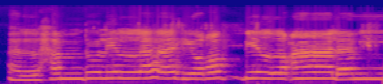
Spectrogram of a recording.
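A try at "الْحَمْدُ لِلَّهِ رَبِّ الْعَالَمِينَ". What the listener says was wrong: kuatkan sedikit lagi ainnya bunda dari Tengah tenggorokanam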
